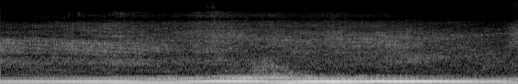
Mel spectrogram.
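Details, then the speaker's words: 5.7 Hemi (Chrysler) with the fuel pump fuse removed to relieve fuel pressure before intake manifold removal: the starter cranks steadily at three to four beats a second but the engine never fires. Crank, no start, no fuel pressure. "so you try to start the car the car's just gonna crank it's not gonna start because of course the fuel pump fuse is removed"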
